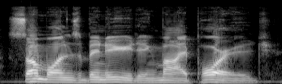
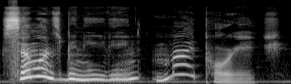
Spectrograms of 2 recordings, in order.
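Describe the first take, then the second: First: It is said in a very big voice. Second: It is said in a medium-sized voice. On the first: "said in his great big voice" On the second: "said in her mid-sized voice"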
